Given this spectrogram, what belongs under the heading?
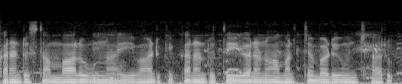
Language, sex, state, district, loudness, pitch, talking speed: Telugu, male, Telangana, Mahabubabad, -15 LUFS, 105 Hz, 120 wpm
